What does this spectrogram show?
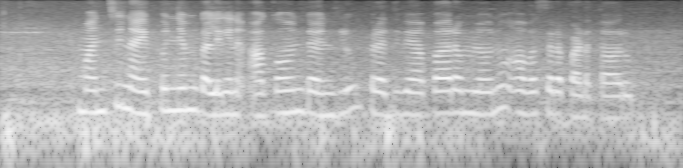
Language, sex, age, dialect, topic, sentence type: Telugu, female, 25-30, Central/Coastal, banking, statement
